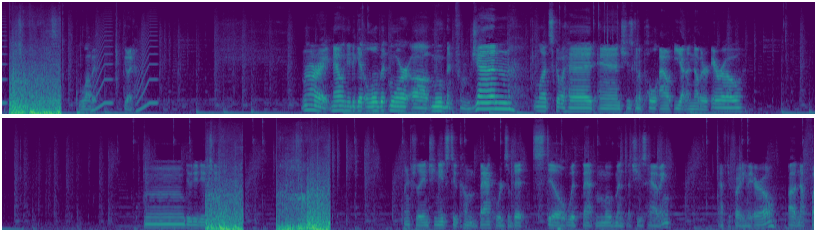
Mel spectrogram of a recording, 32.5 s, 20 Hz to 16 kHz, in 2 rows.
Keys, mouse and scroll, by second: 0.0 space, 1.1 space, 4.3 ctrl+s, 7.4 right click, 10.5 ctrl+Tab, 11.2 right click, 11.9 shift+right click, 12.4 shift+right click, 15.6-18.9 shift+drag, 19.7 click, 20.2 space, 21.0 space, 21.3 click, 21.6 space, 22.8 space, 23.3-24.4 drag, 25.5 click, 28.9-30.4 shift+drag, 31.1 click, 32.3 click.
